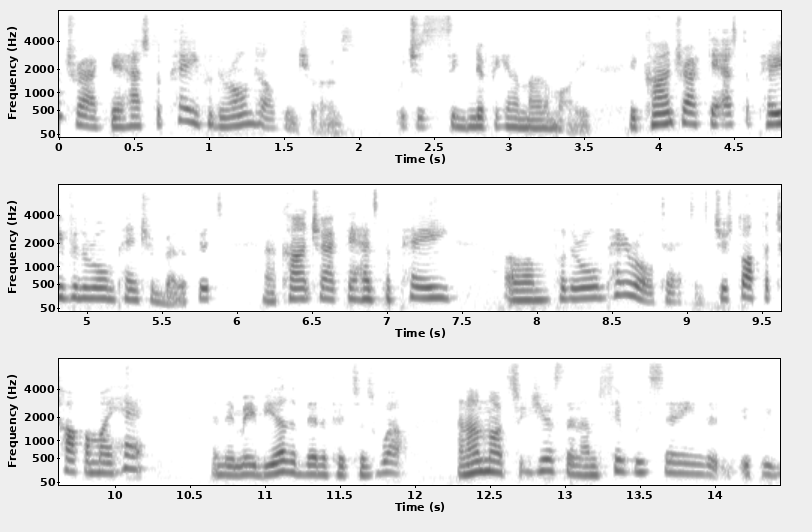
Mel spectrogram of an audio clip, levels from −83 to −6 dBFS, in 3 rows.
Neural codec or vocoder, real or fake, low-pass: codec, 16 kHz, 0.5 kbps, X-Codec, WavLM features, trained on Multilingual LibriSpeech; fake; 7.2 kHz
